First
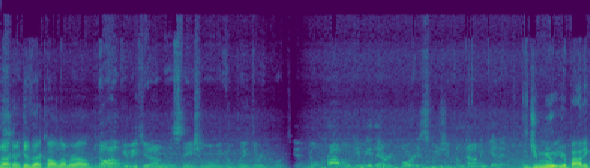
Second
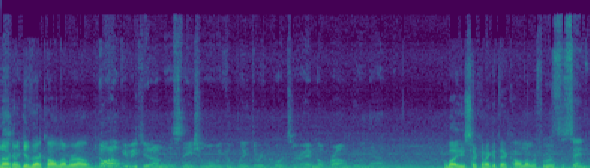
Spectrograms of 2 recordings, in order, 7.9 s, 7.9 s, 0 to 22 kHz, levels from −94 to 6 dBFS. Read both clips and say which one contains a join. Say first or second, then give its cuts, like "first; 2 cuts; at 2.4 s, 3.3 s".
first; 1 cut; at 4.0 s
